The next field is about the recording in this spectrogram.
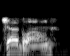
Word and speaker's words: juglone: The reason I say that, I've read about a content in those leaves called juglone. I believe I'm pronouncing that right. – Yes, sir.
